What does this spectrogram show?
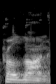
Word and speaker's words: Prolon: One I did was Prolon. It's great. Prolong. Prolon. Prolon. I spell that for us so I Yeah.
